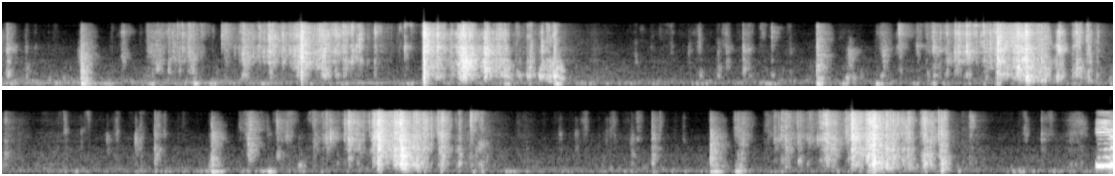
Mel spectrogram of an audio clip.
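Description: Trading cards being handled and flipped through by hand: four bursts of paper rustle a few seconds apart, each lasting one to three seconds, with light clicks of card against card in between.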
